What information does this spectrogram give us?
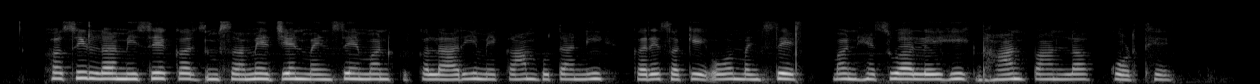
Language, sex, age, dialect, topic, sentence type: Chhattisgarhi, female, 36-40, Northern/Bhandar, agriculture, statement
